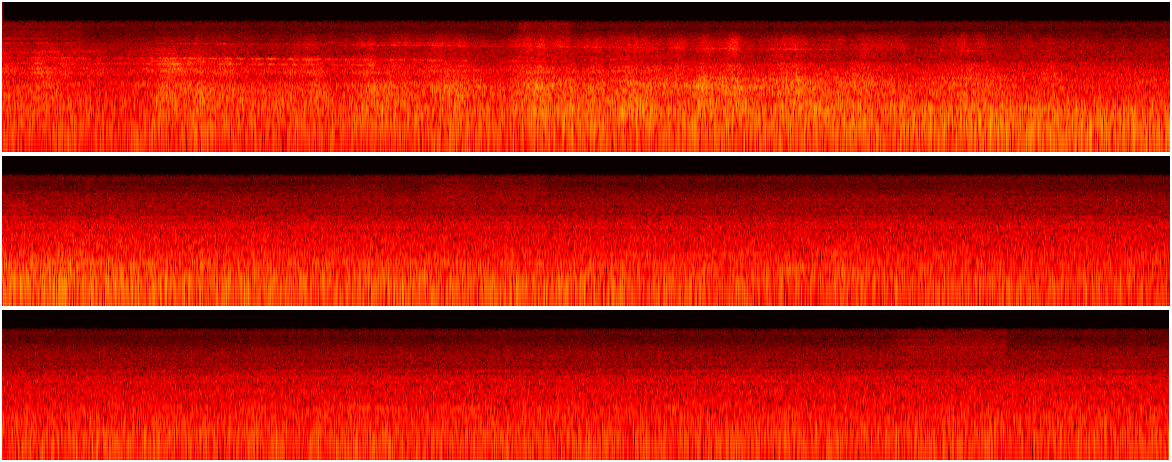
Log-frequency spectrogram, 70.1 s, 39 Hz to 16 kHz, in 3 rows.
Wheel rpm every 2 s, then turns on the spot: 0, 0, 0, 0, 0, 0, 0, 0, 0, 0, 0, 0, 0, 0, 0, 0, 0, 0, 0, 0, 0, 0, 0, 0, 0, 0, 0, 0, 0, 0, 0, 0, 0, 0, 0.
none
